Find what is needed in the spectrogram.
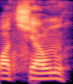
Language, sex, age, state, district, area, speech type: Nepali, male, 30-45, West Bengal, Jalpaiguri, urban, read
